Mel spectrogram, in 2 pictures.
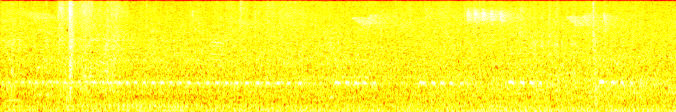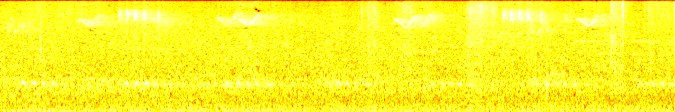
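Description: Small birds chirping: short high chirps, some dipping in pitch, repeated every second or so, over a faint steady pulsing tone and a low background rumble.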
